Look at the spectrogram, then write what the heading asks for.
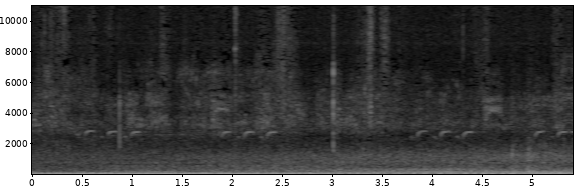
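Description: Short bird chirps repeated in little groups of two or three over a steady low hum.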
